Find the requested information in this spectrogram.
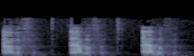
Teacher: Tức là nhấn âm tiết thứ nhất. Nhấn âm tiết thứ nhất, có 3 âm tiết này.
